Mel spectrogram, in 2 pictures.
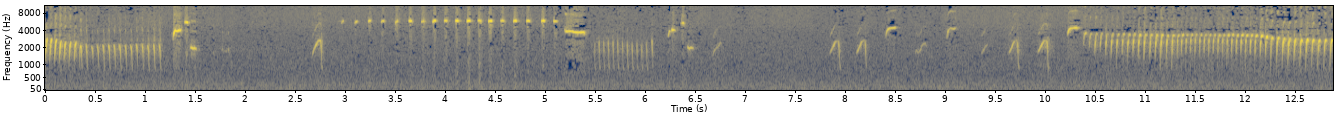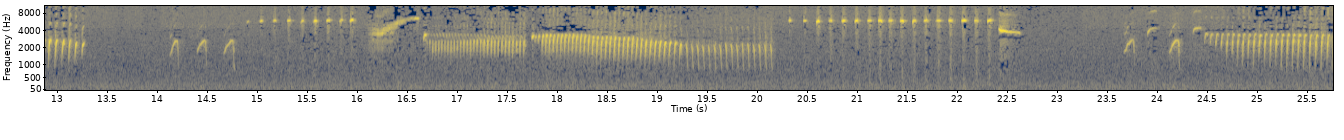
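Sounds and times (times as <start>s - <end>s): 
canary singing: 0.0s - 1.6s, 2.7s - 6.8s, 7.8s - 13.3s, 14.1s - 22.7s, 23.6s - 25.7s.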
